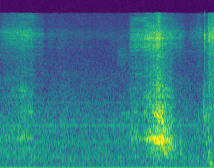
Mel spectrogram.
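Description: Faint pencil stroke along a plastic ruler at the start, then a louder short scraping swish about a second and a half in as the ruler is slid across the paper.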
